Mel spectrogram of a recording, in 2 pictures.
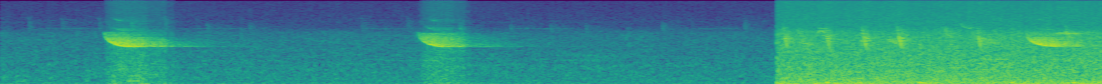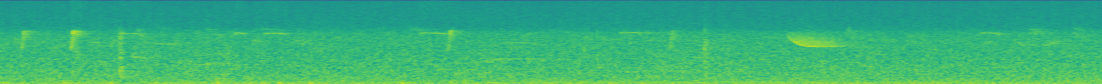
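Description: A high, loud call that slides down in pitch and settles briefly on a lower note, heard four times. After about six seconds of near quiet, a steady outdoor background full of small chirps and clicks comes in suddenly.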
